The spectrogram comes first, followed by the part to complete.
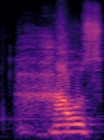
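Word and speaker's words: Haus: So for example this company called House of Lush and the House is spelled H A U S.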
